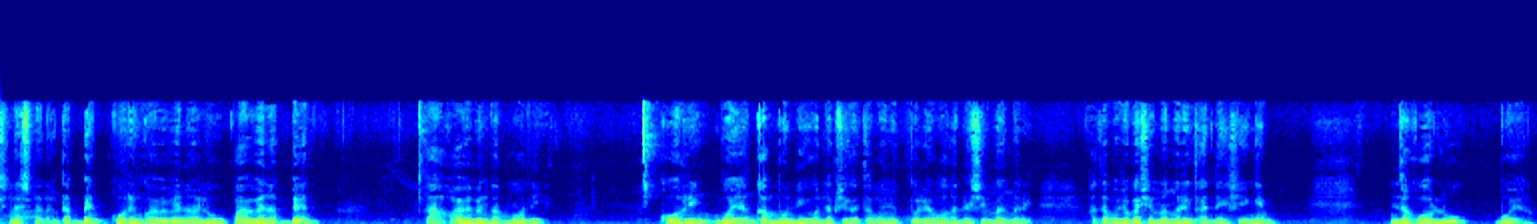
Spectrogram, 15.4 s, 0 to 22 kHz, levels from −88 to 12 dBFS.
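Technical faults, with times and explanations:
Throughout, AAC compression: the speech sounds dull and smeared, with plainly audible codec damage and nothing above 12 kHz. The cut-off and the warbly, fizzy texture on sibilants likely come from AAC-LC at about 32 kbps. Too few bits remain to code the upper spectrum faithfully.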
